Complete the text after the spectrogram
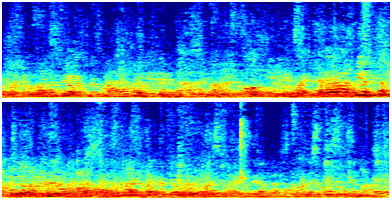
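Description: A crowd of adults chatters and murmurs quietly in a hall.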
